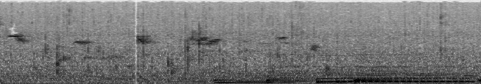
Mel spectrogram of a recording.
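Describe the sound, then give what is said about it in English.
Soft, steady rain patters outdoors as a faint, even hiss, with occasional bird chirps and a low droning hum rising in the background partway through. “And there's something really soothing about the sound of rain.”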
